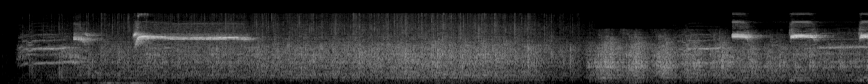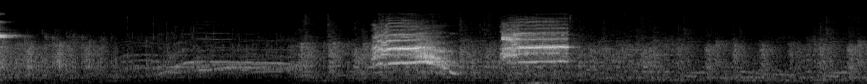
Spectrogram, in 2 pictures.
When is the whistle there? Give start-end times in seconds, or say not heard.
0.7-2.5, 7.3-8.8, 13.7-14.3.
